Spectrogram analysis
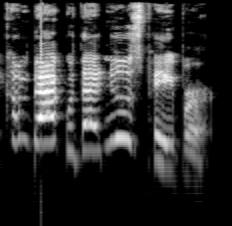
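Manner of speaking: high, loud call after the thieves; angry yell. A narrator's reading. The paper boy yells after the bunnies, loud and high. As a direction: chase them down with your voice. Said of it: "yelled the boy".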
